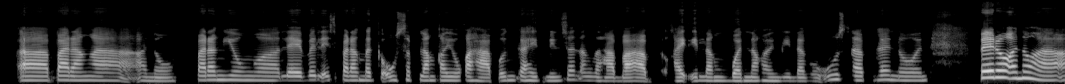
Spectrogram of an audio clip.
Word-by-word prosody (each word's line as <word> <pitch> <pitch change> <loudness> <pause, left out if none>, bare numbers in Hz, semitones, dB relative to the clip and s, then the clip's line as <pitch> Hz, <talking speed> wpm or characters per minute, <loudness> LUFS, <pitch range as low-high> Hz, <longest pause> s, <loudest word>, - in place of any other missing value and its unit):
ah, 190 0 +4
parang 195 -2 +2
ah, 185 -1 -2
ano, 160 -2 -8 0.2
parang 210 +1 +2
yung 200 -1 -5
ah, 190 -1 -3
level 190 +1 -2
is 190 - -6
parang 195 -1 -1
nagka-usap 190 +1 -6
lang 185 0 0
kayo 185 -1 -4
kahapon 175 +1 -1
kahit 180 -1 -3
minsan 175 +5 -8
ang 185 - -9
haba 160 -1 +2
hab 130 - -25 0.2
kahit 165 0 -1
ilang 170 0 -5
buwan 170 0 -2
na 165 - -2
kayong 175 -1 -6
hindi 165 - -9
nag-uusap 190 - -5
ganun. 190 -3 -5 0.5
Pero 320 +1 +11
ano 285 0 +6
ha, 200 -4 +3
185 Hz, 170 wpm, -22 LUFS, 170-200 Hz, 0.5 s, Pero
